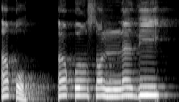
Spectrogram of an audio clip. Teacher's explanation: Ilal masjidil, masjidil lam ta'rif lagi yang bersukun idhar qamariyah. Jidil aqo ada qalqalah pada huruf qaf sukun yang mati asli di tengah kalimat kita pantulkan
